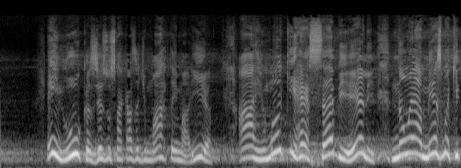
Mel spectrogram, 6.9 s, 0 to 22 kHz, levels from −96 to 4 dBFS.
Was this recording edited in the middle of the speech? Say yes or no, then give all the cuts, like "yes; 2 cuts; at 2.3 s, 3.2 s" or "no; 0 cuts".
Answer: yes; 1 cut; at 1.7 s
